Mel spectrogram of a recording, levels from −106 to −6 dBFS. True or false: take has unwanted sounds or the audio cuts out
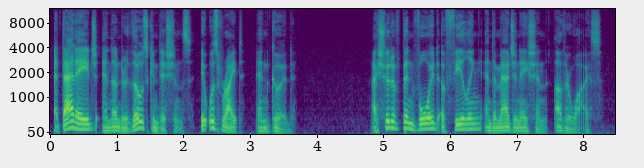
false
